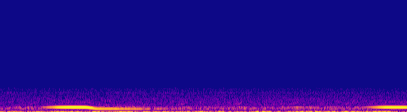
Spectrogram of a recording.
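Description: A blue whale call, sped up into a steady hum that drops to a lower tone and then repeats.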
